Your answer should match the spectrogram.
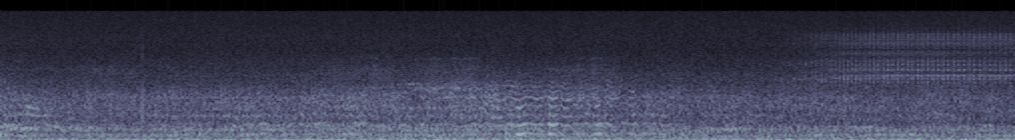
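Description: Steady hum of many honey bees flying around an opened brood chamber during a hive inspection, with a higher hiss joining near the end.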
